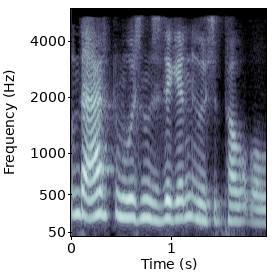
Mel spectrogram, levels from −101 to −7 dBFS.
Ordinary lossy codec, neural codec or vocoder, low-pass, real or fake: MP3, 32 kbps; codec, 16 kHz, about 1 kbps, DyCAST, with the encoder's durations; 5.4 kHz; fake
